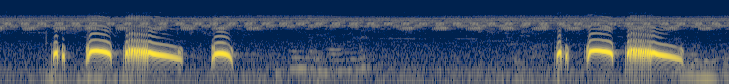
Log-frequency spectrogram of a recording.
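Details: Spotted dove acting as a decoy bird: hoarse cooing phrases, each a brief stutter, a drawn-out falling coo and one short coo, heard twice about five seconds apart, against a background of rhythmic cricket-like pulses.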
